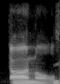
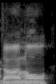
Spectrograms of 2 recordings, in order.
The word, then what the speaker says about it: Donal: also the pronunciation of donald so it's donal see i can't i couldn't pronounce this first name sorry look at that so it's uh thank you very much mike it's a donal thank you so much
